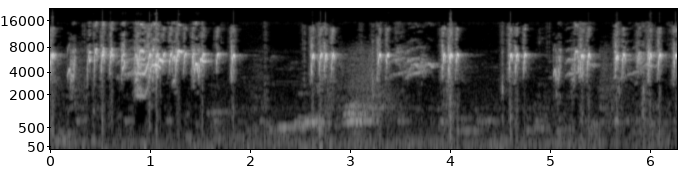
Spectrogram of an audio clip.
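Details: Scarlet minivet lure calls: a dense chattering burst of high notes, a short pause, then crisp high paired whistles repeated about every half second.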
